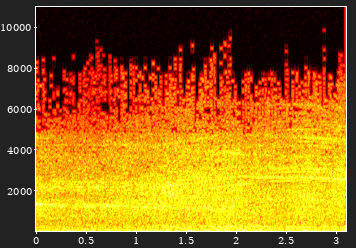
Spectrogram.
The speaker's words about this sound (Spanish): Un avión de pasajeros aterriza en la pista de un aeropuerto.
